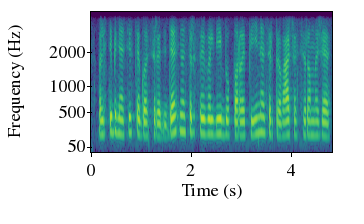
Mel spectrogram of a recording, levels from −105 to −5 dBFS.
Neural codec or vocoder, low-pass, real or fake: none; 3.6 kHz; real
